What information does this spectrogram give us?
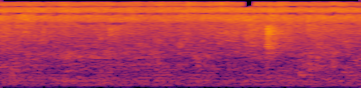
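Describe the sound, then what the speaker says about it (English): Shower water running, a steady broadband hiss of spray close by, continuous and even throughout with no talking. "Taking a shower."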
